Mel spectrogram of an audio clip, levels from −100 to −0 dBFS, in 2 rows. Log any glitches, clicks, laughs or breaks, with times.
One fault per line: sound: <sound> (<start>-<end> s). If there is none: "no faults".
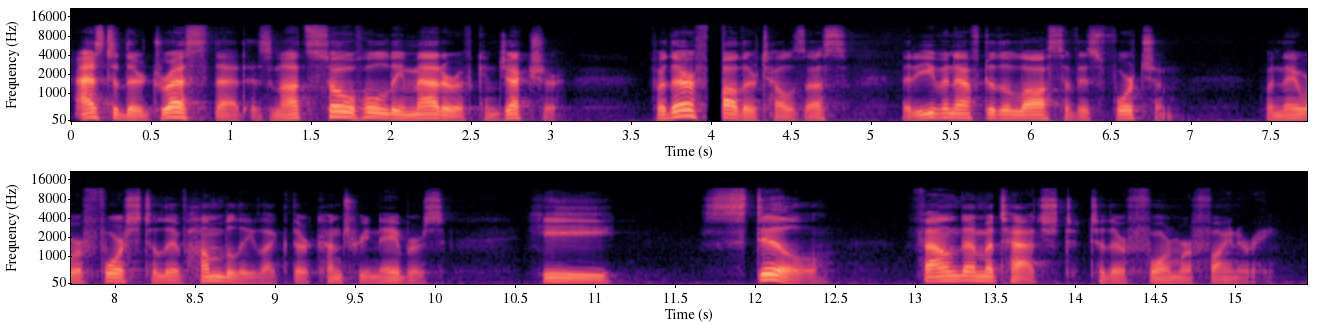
sound: dropout (4.0-4.1 s)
